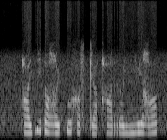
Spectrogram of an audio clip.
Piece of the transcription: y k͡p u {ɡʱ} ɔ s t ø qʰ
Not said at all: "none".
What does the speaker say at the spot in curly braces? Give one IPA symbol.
x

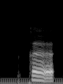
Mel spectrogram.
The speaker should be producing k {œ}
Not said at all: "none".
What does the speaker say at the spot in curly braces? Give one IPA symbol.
œ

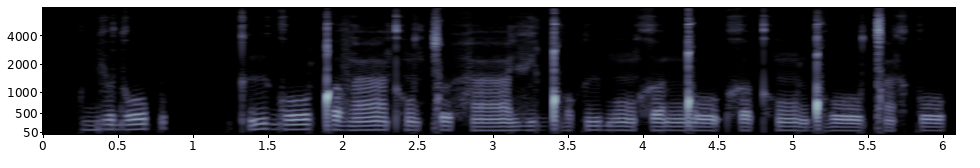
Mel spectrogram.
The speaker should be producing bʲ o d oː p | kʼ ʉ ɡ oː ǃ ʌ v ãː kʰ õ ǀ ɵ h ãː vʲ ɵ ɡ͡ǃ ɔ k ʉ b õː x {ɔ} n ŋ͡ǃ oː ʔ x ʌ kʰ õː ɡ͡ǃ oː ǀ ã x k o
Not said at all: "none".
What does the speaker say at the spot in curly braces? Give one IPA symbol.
ʌ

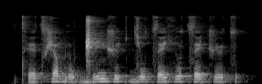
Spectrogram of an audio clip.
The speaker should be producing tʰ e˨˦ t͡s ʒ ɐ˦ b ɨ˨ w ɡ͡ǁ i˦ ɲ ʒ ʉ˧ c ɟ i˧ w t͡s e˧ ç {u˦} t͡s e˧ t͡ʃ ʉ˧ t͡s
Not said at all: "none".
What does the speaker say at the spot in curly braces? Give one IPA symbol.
u˦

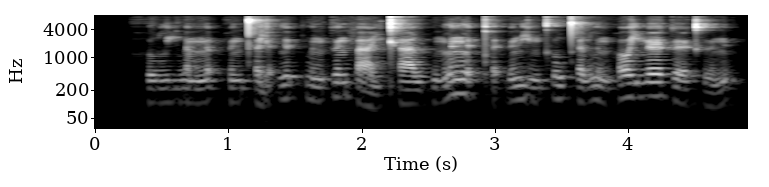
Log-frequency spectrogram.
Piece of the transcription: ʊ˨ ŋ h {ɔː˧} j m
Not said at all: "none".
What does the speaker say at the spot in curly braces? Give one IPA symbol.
ɔː˥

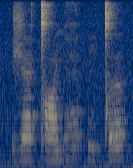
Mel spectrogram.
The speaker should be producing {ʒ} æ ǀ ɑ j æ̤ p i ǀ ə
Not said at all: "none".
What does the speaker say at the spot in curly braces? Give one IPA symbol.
ʒ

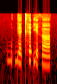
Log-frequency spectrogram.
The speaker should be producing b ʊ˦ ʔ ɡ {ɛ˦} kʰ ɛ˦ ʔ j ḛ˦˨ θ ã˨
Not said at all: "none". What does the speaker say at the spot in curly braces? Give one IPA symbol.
ɛ˨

